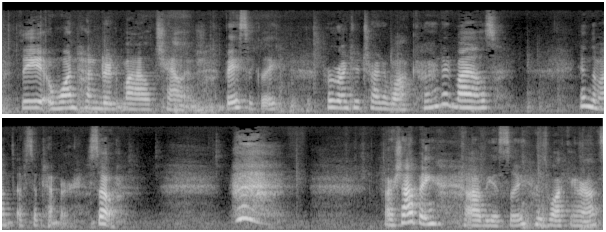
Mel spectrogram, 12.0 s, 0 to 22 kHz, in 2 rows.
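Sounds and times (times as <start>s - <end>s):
soft breathing: 4.9s - 5.8s, 7.2s - 11.5s
woman gasping: 7.7s - 9.7s.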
